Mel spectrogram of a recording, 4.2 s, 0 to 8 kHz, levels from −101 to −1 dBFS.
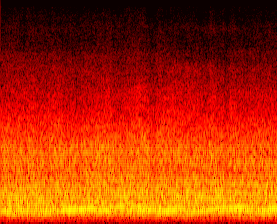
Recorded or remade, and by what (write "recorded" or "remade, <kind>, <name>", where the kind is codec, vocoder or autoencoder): remade, vocoder, BigVGAN v2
